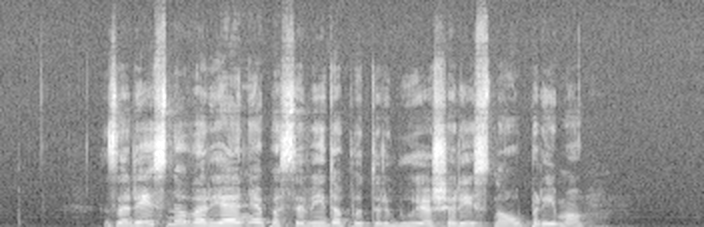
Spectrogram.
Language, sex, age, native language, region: Slovenian, female, 18-29, Slovenian, Gorenjska region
